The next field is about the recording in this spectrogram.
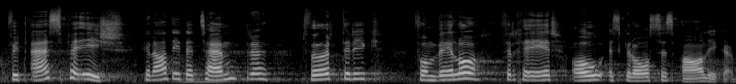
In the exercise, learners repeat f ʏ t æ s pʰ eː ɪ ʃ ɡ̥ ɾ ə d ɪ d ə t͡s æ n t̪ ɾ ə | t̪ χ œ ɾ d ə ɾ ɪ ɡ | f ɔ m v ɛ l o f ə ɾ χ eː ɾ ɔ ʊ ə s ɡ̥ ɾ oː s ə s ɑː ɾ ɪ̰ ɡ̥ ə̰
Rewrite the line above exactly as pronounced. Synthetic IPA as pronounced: f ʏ t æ s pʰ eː ɪ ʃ ɡ̥ ɾ ɑ d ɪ d ə t͡s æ n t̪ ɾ ə | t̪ f œ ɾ d ə ɾ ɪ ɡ | f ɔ m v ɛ l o f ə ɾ χ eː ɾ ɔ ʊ ə s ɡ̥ ɾ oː s ə s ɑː l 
